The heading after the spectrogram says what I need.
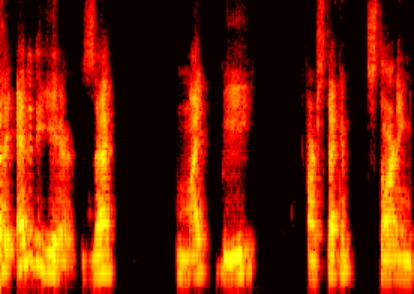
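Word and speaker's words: Zech: right well first off his name is z-e-c-h but it's pronounced zach no it's not for the guy i work with his he he grew up with his dad it's pronounced zach i thought okay once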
